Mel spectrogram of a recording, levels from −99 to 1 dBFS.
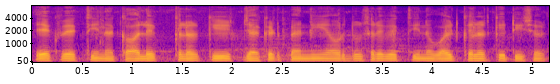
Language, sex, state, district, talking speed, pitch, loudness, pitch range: Hindi, male, Jharkhand, Ranchi, 210 wpm, 105 Hz, -19 LUFS, 100-105 Hz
